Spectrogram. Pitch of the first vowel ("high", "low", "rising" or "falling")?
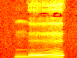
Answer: rising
